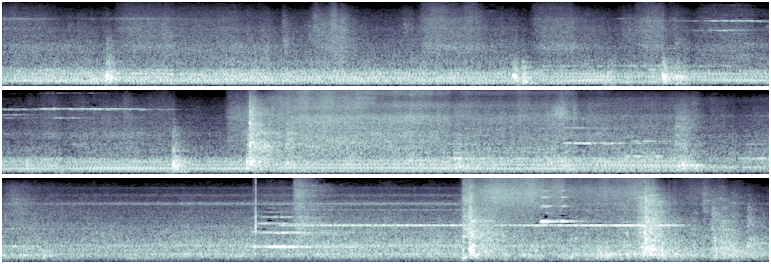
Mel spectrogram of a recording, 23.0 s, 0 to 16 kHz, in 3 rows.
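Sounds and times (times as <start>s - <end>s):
thin high squeal: 7.0s - 9.2s, 13.2s - 14.3s, 18.0s - 22.2s.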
